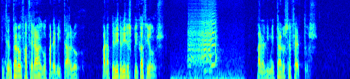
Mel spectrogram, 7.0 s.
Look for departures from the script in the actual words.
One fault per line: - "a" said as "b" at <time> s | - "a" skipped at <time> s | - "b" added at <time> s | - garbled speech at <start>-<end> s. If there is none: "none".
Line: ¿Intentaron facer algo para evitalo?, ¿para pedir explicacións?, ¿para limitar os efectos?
- "pedir" added at 2.4 s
